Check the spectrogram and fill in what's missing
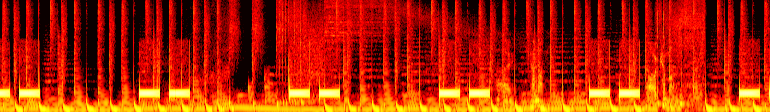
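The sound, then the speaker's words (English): A telephone ringback tone sounds in paired beeps roughly every three seconds, repeating steadily over a busy, rhythmic music bed with no one talking, as a phone call is placed to this week's winner. “Let's get her on the phone.”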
